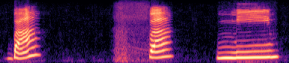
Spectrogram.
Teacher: हरूफ शफविया, वो हरूफ जो होंठों से अदा होते हैं।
